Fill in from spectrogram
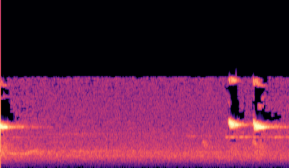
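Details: Great tit (Parus major): a single high whistle fades at the start, then near the end comes a pair of sharp, high whistled notes close together over a low hiss.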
